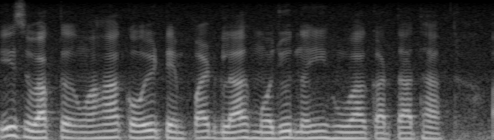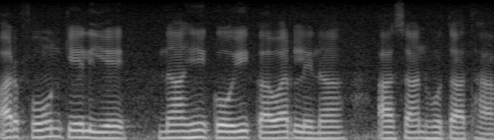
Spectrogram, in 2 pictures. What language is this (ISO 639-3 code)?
urd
